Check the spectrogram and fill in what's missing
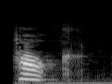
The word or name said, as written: howk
